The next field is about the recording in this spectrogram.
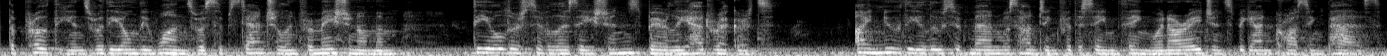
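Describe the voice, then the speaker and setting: A woman playing a thoughtful young alien scholar in a video game, measured, sincere and articulate. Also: lowish voice, level tone, crowd noise, natural voice. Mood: matter-of-fact.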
